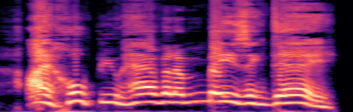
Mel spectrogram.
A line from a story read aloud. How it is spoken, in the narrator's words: he decided to yell out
